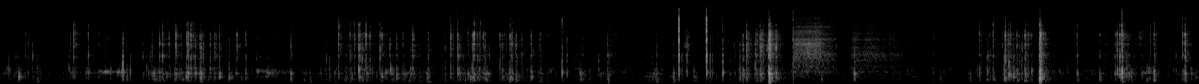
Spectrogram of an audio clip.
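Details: Indoors, paper rustles and tears, with scattered crunching and chewing-like clicks and no clear voices.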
